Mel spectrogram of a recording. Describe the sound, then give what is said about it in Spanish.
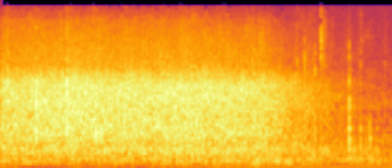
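A large crowd gives an ovation to the speaker of a Holy Week proclamation (pregón) for the Santo Entierro Grande, a dense wash of steady clapping that holds strong before gradually thinning and fading out, with a few scattered claps lingering at the end. “Toma agua el pregonero, continúa Enrique Casella después de esta primera ovación.”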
